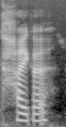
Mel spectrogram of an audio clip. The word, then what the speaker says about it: Haigha: It looks like Haigha he pronounced it so as to rhyme with mayor, so hair.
